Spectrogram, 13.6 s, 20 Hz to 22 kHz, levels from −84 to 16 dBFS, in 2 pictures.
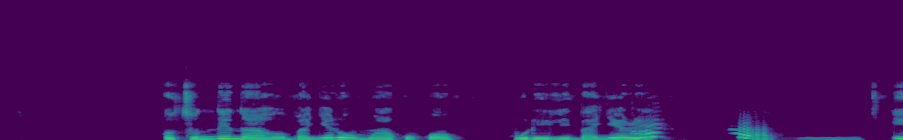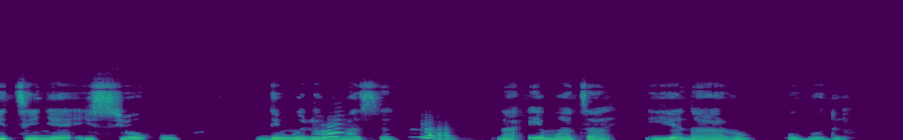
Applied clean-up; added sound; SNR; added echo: neural mask model Resemble Enhance denoiser.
